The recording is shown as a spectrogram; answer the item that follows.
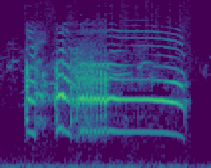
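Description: A rooster crowing once: a short opening burst, then one long held note that cuts off sharply near the end.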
